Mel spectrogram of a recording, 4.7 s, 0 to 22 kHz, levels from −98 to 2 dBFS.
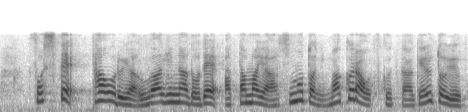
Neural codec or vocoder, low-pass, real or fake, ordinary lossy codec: vocoder, 22.05 kHz, 80 mel bands, WaveNeXt; 7.2 kHz; fake; Opus, 16 kbps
